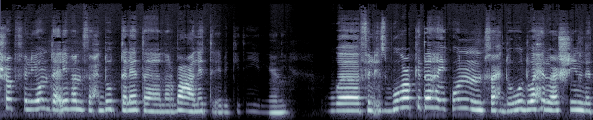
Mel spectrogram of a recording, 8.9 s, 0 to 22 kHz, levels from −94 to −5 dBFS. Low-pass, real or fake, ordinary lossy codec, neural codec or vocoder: 19.8 kHz; real; MP3, 96 kbps; none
